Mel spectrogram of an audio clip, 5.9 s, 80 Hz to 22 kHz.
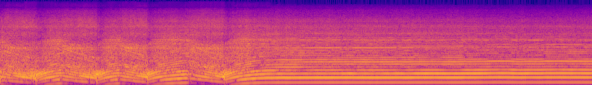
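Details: Husqvarna 350 18" chainsaw after rebuild with new cylinder, piston, ring and gaskets, muffler gasket left off (possible exhaust leak): blips up and down, then holds a steady high scream, no stumble or surging; normal running.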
